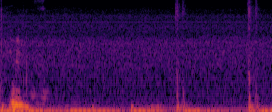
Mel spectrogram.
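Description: Computer keyboard keys clicking: a handful of separate, unevenly spaced keystrokes as a period is typed and a new line started.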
